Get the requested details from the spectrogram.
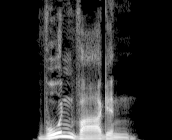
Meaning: caravan (UK), trailer (US)
- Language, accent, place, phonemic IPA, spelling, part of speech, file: German, Germany, Berlin, /ˈvoːnˌvaːɡən/, Wohnwagen, noun, De-Wohnwagen.ogg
